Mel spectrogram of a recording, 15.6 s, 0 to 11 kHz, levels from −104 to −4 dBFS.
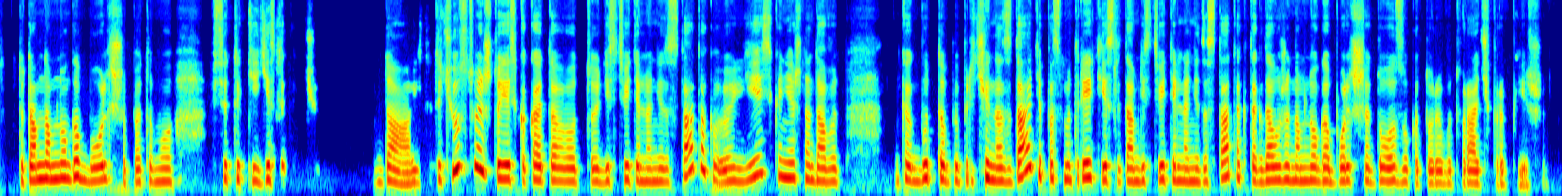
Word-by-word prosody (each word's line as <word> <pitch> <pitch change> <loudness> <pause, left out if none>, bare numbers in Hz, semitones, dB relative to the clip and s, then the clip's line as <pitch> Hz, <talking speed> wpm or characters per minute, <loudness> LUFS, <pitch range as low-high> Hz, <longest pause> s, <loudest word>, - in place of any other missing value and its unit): то - - -4
там 190 0 +5
намного 210 +3 +4
больше. 195 0 -1
Поэтому 175 0 -4 0.3
всё-таки 200 -2 -5
если 205 - -1
ты - - -27 0.2
ч - - -15 0.6
Да, 165 -3 0
если 160 0 -7
ты 200 - -3
чувствуешь, 350 - +5
что 250 -9 +2
есть 205 -1 +4
какая-то, 190 -2 +1
вот 175 -1 -1
действительно 185 +1 -2
недостаток, 250 - -1
э, 165 +3 0 0.3
есть, 285 +1 -4
конечно, 220 -3 0
да. 185 -2 +1
Вот 175 -1 -4 0.6
как 200 -3 0
будто 210 +2 +2
бы 190 - -4
причина 185 0 +1
сдать 270 - +4
и - - +1
посмотреть, 210 +1 0
если 195 -3 0
там 175 0 +1
действительно 190 -1 -1
недостаток, 210 +6 -1
тогда 185 +1 +1
уже 190 +1 +1
намного 185 -1 0
больше 185 +2 -2
дозу, 180 +1 -1
которую 155 -1 -4
вот 155 - -10
врач 160 0 -1
пропишет. - - -10
190 Hz, 170 wpm, -23 LUFS, 175-210 Hz, 0.6 s, там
